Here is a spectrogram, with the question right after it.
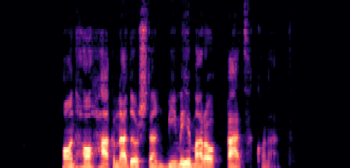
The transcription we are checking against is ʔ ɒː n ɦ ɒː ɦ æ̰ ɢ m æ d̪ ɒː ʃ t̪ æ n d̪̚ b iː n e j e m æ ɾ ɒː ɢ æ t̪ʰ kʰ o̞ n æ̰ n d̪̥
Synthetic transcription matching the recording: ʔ ɒː n ɦ ɒː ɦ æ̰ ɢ n æ d̪ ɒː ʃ t̪ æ n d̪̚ b iː m e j e m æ ɾ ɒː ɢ æ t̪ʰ kʰ o̞ n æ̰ n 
